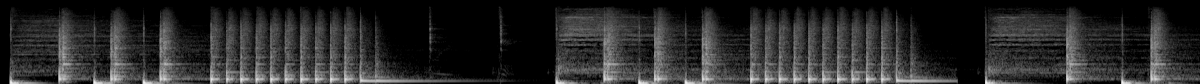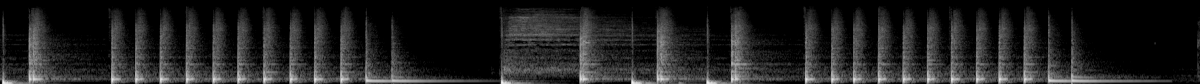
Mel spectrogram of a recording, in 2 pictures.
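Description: Mapex Orion drum kit with Zildjian A cymbals played solo: a phrase of heavy bass drum and cymbal hits followed by a fast, even run of triplet strokes on the drums that ends on a lower-pitched tom, played four times with short gaps between.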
